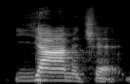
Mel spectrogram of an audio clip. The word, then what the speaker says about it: Nyamekye: Do you pronounce your name Diana or Yamiche? – Yamiche. Great.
